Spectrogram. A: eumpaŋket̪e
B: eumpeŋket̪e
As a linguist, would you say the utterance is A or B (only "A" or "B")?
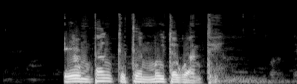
A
